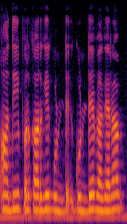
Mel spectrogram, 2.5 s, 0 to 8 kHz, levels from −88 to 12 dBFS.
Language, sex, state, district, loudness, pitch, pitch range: Hindi, male, Uttar Pradesh, Shamli, -16 LUFS, 190 Hz, 185-195 Hz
